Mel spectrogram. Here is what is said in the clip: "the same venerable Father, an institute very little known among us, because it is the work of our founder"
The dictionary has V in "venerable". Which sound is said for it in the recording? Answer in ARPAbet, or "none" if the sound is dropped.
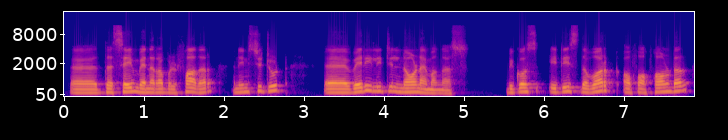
V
